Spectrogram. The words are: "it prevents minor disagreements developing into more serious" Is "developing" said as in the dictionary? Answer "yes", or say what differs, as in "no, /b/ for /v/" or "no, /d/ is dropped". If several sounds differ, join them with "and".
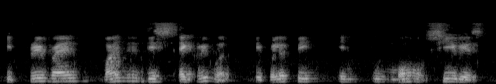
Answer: yes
